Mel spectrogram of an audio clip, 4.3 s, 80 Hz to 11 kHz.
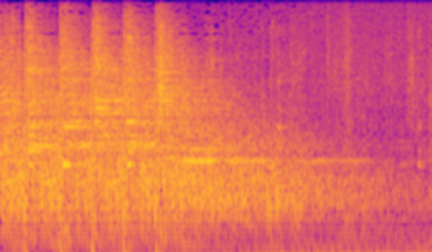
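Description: IAI Model 5000 .45 ACP 1911-style pistol fired in a rapid string of shots, about three a second, each report echoing. The shots thin out and the echoes fade away over the last two seconds, over a faint ringing tone.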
